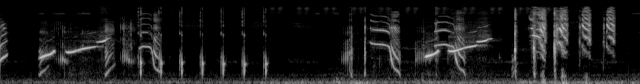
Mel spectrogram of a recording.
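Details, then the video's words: Ringneck parrot producing rising, slurred whistles mixed with rapid sharp clicks and chips, then loud harsh screeching bursts near the end. "Amazing Ringneck Parrot Natural Sounds"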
